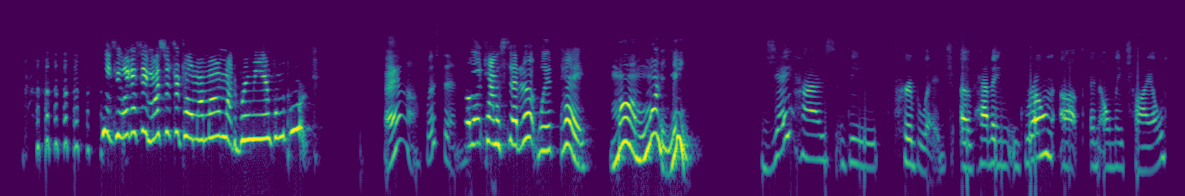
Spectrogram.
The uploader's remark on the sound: Brings Sound Issues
